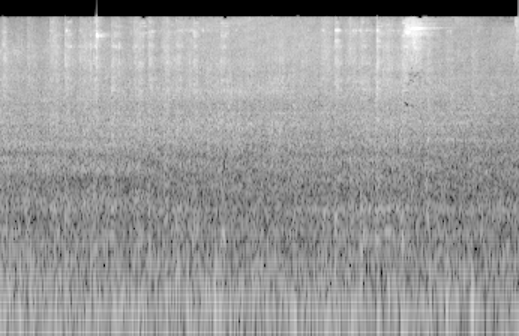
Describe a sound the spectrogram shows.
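A passenger train rumbles slowly along the tracks close by.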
